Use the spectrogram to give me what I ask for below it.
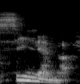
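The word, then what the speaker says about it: cinéma: How am I going to pronounce that? I'm going to pronounce cinema because there's a, am I above the line on the E? Yes, cinema. Am I saying cinema or cinema? It's faster because it's the short one.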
